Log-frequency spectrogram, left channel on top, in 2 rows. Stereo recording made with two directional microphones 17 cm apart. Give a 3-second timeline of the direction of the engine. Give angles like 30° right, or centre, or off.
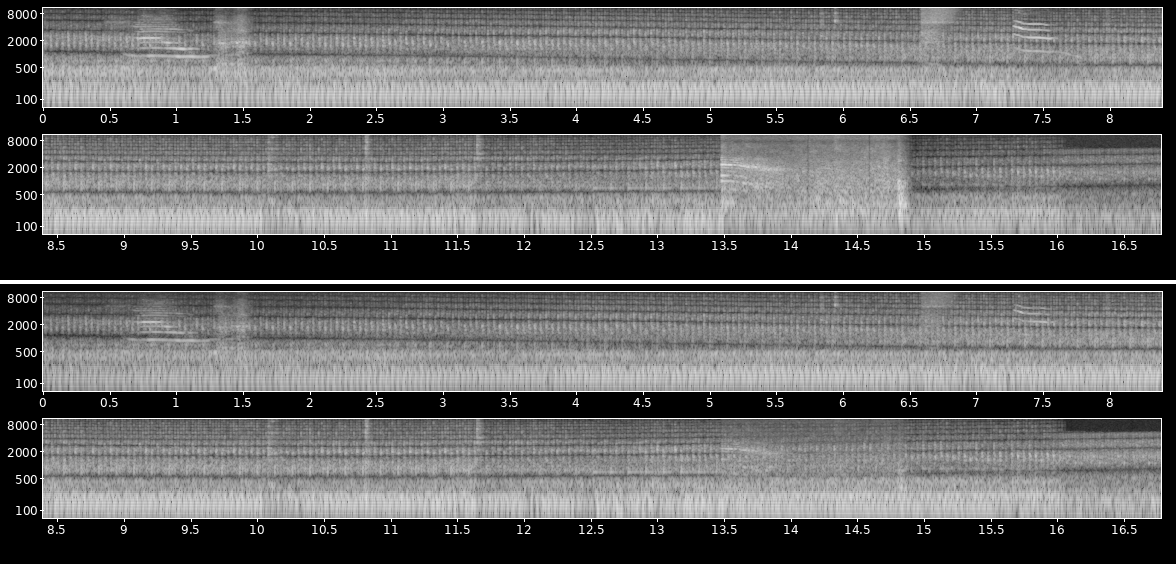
50° left, 40° left, 20° left, 10° right, 30° right, 50° right.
